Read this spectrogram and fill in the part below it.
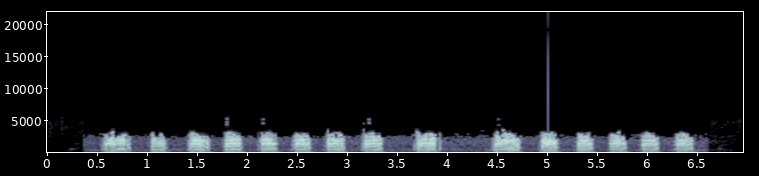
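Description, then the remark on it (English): A duck quacks loudly and steadily, about fifteen evenly spaced quacks in a rapid series with a brief pause partway through, with no other sounds. “I hear a duck.”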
